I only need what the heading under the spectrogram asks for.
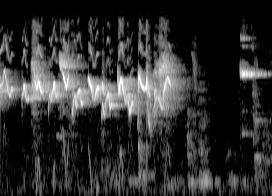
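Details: Ultramarine grosbeak (azulão) delivers a fast phrase of slurred, warbling whistles, then a soft pause and one clear high sustained whistle at the end.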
